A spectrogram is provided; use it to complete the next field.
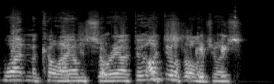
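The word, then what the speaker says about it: Whyte & Mackay: It's pronounced White Mackay.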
